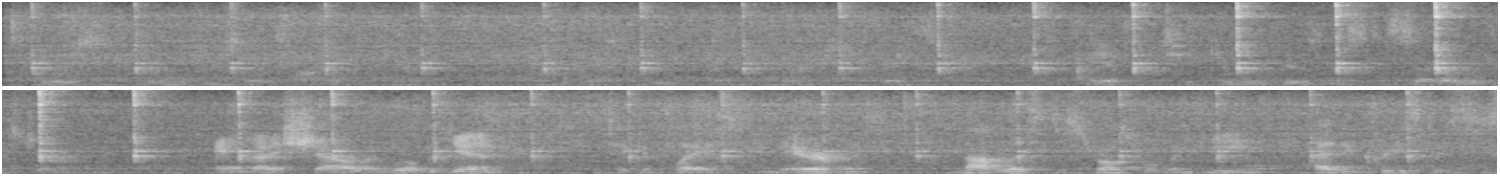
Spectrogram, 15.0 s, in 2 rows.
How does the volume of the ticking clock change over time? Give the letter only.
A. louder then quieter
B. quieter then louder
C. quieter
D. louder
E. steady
A.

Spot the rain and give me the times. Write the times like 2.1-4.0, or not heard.
0.0-14.9.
